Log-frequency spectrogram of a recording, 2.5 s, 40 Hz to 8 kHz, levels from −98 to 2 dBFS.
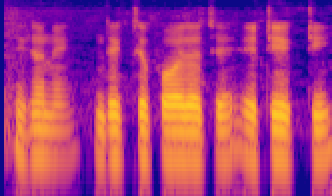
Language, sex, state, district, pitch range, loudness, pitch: Bengali, male, West Bengal, Paschim Medinipur, 115-120 Hz, -17 LUFS, 120 Hz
